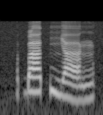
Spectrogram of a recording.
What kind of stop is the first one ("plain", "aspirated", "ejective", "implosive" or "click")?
implosive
